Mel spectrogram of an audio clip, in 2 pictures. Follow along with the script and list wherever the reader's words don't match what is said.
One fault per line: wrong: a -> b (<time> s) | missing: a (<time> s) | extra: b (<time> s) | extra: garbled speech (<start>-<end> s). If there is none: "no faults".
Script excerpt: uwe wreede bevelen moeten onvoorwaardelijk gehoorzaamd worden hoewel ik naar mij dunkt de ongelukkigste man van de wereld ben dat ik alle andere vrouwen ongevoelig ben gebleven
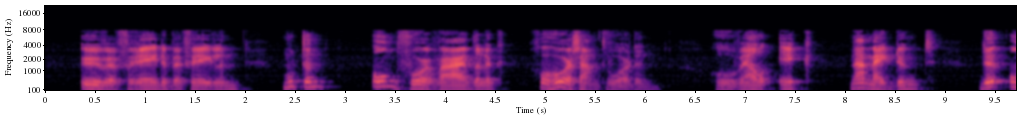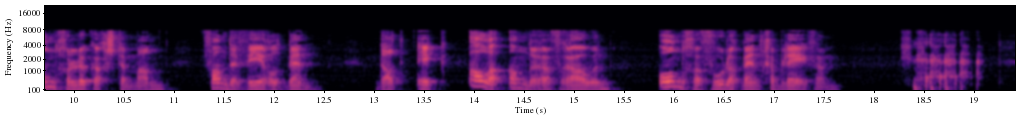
no faults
